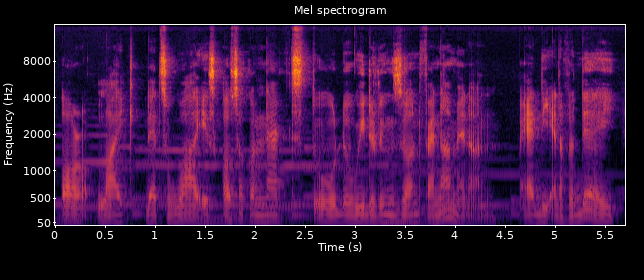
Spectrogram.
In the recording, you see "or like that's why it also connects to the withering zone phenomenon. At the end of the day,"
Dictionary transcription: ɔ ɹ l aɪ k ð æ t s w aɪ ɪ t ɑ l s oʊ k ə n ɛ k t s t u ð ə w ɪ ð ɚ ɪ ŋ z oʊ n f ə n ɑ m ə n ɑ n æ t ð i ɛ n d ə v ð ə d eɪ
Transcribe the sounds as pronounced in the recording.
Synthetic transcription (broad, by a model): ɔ ɹ l aɪ k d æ t s w aɪ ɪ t ɑ l s oʊ k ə n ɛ k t t u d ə w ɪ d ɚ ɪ ŋ z oʊ n f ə n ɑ m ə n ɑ n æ t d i ɛ n d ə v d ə d eɪ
